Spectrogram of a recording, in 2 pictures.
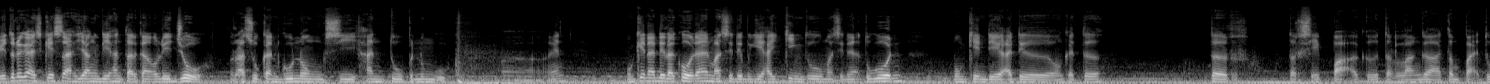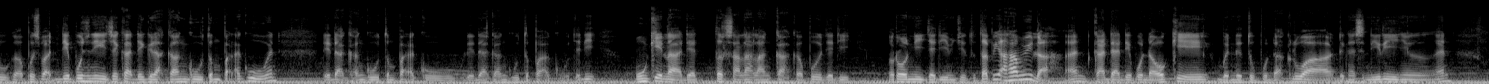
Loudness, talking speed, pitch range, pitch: -22 LUFS, 185 wpm, 100-125 Hz, 115 Hz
